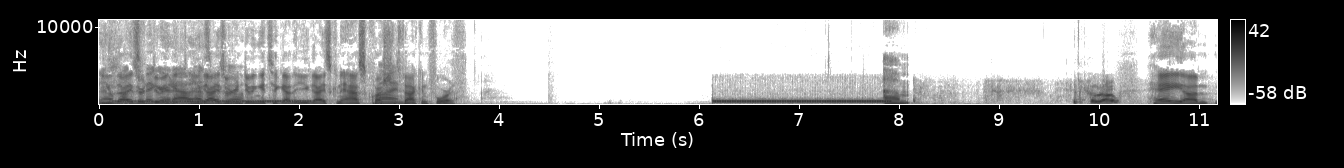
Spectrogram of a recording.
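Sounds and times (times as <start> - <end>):
speech: 0.2 - 3.8, 7.9 - 8.3, 9.8 - 11.1
telephone dial tone while a call is being placed: 6.2 - 7.8.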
